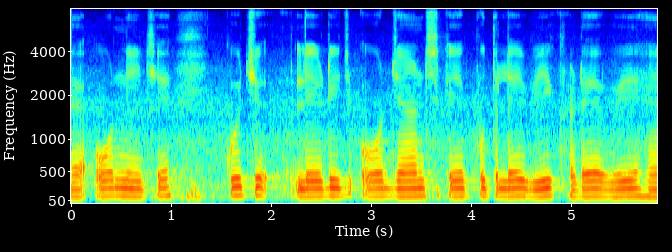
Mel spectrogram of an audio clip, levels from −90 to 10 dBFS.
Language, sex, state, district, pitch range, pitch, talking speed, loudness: Hindi, male, Uttar Pradesh, Shamli, 115-125 Hz, 120 Hz, 125 wpm, -12 LUFS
